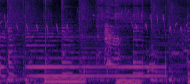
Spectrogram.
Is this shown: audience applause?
no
